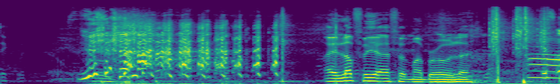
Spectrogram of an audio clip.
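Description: Several people talk and laugh with animation into close microphones.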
